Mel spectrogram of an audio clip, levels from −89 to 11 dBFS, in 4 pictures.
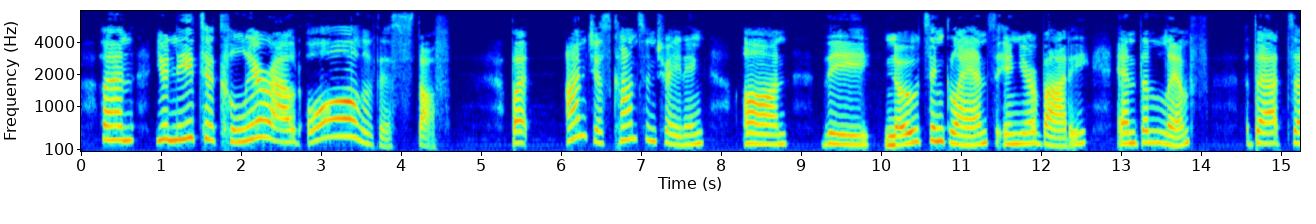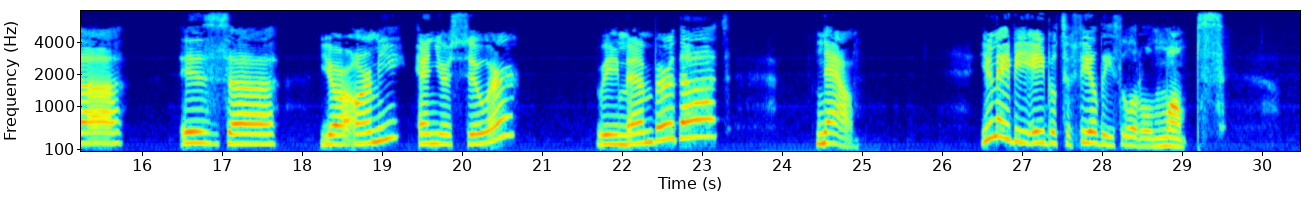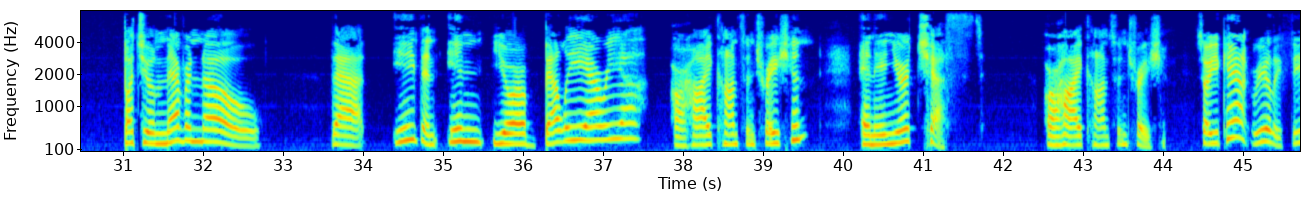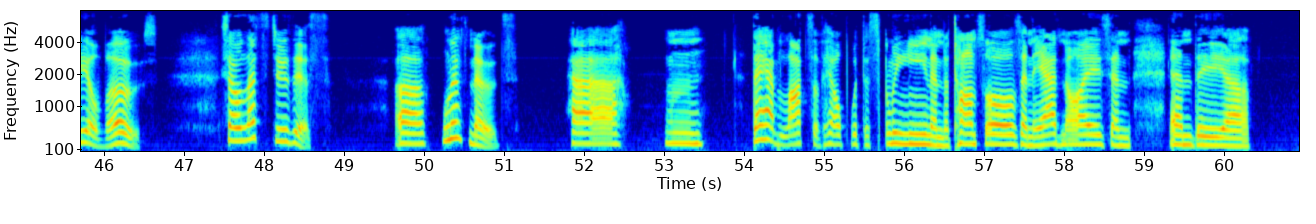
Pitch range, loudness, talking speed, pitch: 190-260 Hz, -18 LUFS, 100 wpm, 215 Hz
